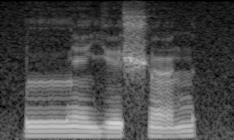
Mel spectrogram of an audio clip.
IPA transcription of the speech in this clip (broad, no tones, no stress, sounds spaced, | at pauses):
lː ẽ j ɪ ʃ œ̃ n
